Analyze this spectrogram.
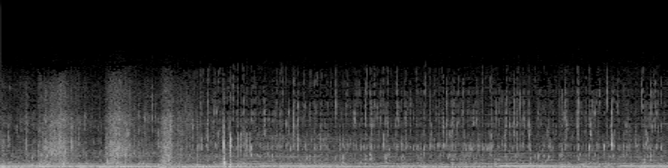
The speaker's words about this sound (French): Vous écoutez, il y a une petite source, une petite fontaine devant la maison.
